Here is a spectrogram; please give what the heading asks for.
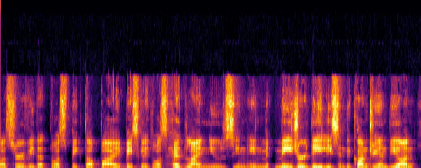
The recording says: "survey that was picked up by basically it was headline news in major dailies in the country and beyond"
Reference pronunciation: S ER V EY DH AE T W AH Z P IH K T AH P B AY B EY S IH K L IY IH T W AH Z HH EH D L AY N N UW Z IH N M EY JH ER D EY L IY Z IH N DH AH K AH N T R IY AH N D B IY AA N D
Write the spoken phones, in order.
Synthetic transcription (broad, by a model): S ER V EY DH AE T W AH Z P IH K T AH P B AY B EY S IH K L IY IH T W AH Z HH EH D L AY N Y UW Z IH N M EY JH ER D EY L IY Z IH N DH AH K AH N T R IY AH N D B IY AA N D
